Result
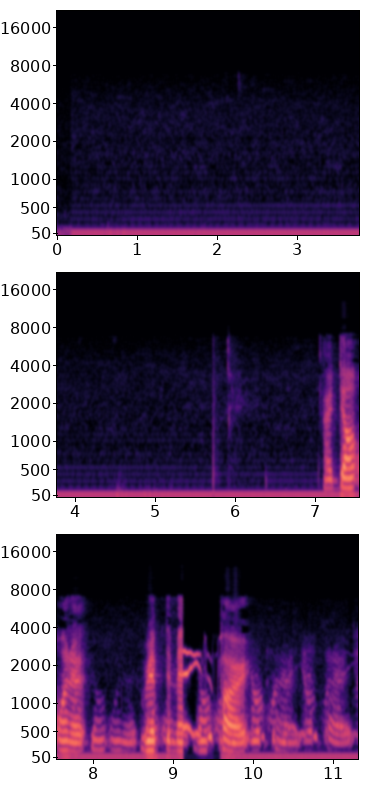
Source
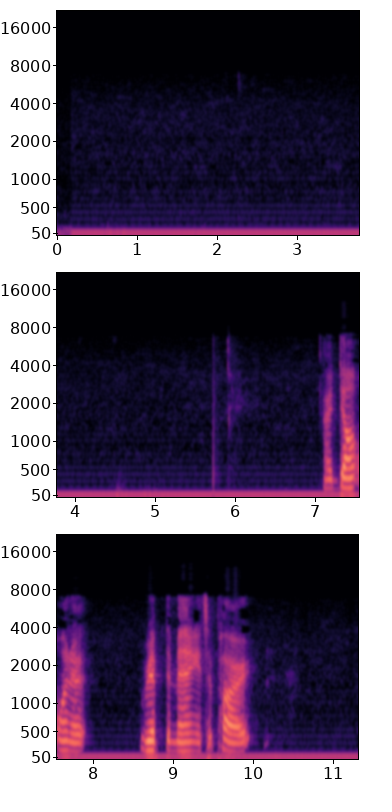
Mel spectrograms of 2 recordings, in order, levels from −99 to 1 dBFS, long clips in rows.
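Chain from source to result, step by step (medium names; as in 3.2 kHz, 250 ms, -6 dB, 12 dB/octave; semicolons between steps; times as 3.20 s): 9.12–9.60 s: formants replaced by sine waves; repeats whose band climbs or falls 657 ms, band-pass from 250 Hz, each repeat 0.7 oct, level -8.5 dB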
